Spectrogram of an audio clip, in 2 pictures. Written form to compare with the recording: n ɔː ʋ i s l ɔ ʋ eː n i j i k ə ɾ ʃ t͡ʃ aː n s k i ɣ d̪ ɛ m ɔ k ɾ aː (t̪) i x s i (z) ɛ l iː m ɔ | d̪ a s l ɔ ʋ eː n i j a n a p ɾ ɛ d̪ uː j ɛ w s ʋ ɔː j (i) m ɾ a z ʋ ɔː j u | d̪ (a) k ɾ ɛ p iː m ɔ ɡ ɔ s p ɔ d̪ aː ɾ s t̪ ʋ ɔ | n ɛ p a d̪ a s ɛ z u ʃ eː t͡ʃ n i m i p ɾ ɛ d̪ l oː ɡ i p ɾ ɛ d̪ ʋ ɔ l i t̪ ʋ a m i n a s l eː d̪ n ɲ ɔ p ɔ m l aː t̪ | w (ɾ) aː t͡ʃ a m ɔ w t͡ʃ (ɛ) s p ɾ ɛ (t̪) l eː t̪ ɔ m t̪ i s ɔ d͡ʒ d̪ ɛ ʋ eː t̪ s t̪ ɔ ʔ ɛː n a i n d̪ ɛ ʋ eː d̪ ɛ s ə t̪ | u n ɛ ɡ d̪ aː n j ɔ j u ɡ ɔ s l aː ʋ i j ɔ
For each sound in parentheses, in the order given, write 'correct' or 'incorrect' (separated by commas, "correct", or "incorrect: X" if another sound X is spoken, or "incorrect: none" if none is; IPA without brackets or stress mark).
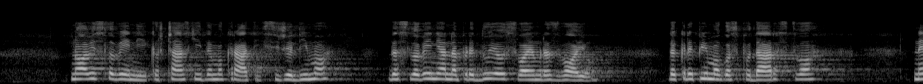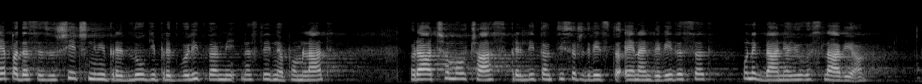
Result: correct, incorrect: ʒ, incorrect: ɛ, correct, correct, incorrect: a, incorrect: d̪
